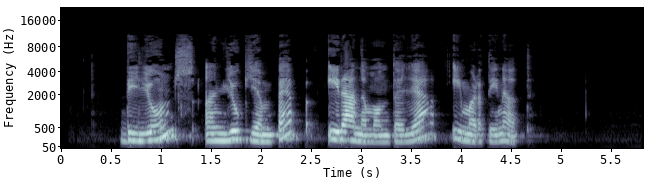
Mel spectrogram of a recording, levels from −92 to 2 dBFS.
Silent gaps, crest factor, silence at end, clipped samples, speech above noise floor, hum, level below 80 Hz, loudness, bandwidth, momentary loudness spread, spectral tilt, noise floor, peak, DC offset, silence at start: none; 22 dB; 1.25 s; under 0.1%; 58 dB; none; -72 dBFS; -21 LUFS; 10.5 kHz; 10 LU; -6.5 dB/octave; -78 dBFS; 0 dBFS; under 0.1%; 0.6 s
